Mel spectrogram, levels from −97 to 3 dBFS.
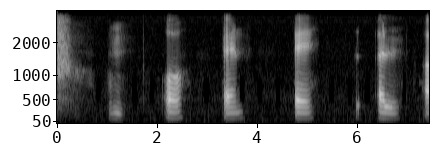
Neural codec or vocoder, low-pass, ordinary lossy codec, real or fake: none; 3.6 kHz; none; real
